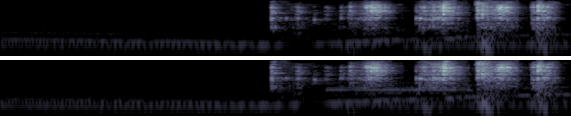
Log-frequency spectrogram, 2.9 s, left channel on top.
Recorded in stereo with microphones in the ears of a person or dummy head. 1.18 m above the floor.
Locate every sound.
1.4 s breathing: 10° left (ahead or behind), 1.1 m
